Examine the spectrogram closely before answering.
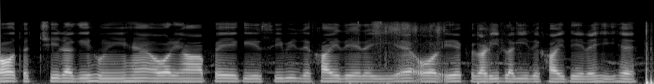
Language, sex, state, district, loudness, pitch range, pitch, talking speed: Hindi, male, Punjab, Kapurthala, -21 LUFS, 135-145 Hz, 140 Hz, 210 wpm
